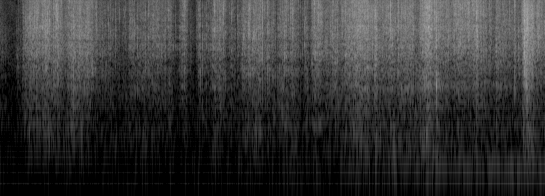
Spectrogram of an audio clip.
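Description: Soft rustling and crinkling as game cards and their packaging are handled, with a sharper click near the end.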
